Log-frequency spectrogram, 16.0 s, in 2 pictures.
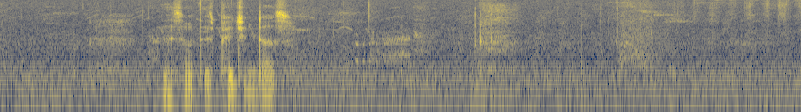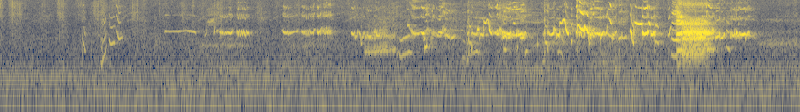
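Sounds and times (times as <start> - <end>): birds chirping and squawking: 8.8 - 15.6.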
